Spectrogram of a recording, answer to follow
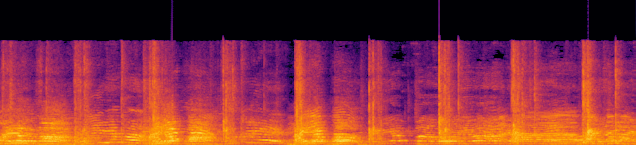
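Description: A group of men singing an Ayyappa devotional chant together while clapping their hands in time, about one clap every three-quarters of a second.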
